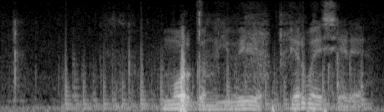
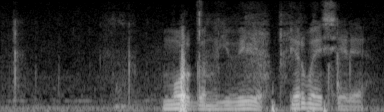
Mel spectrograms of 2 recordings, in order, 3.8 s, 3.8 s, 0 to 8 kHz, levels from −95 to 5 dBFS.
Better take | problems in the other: second | background sound (Strum); 11 dB below the speech

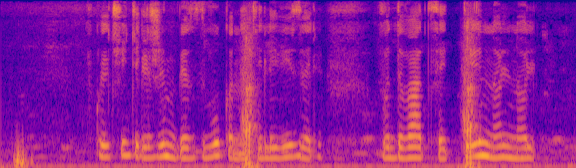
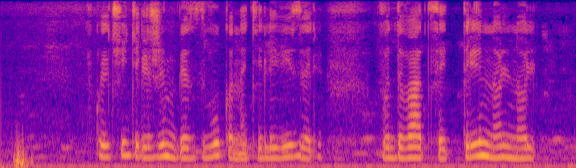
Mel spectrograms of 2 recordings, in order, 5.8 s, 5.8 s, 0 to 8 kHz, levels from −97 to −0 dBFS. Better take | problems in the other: second | background sound (Dog); 4 dB below the speech

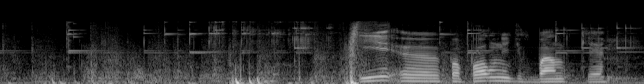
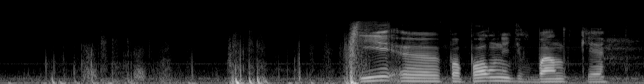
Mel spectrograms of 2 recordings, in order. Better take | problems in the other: second | background sound (Chink, clink + Walk, footsteps); 14 dB below the speech

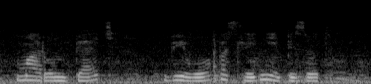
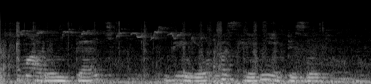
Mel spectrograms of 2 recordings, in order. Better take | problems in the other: first | background sound (Dog); 10 dB below the speech // room echo; dies away in 0.4 s

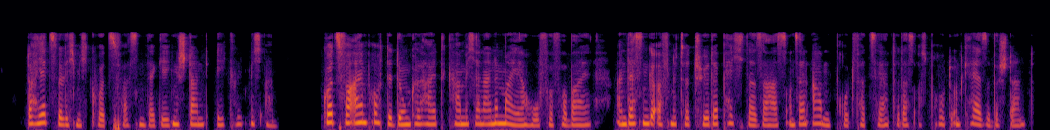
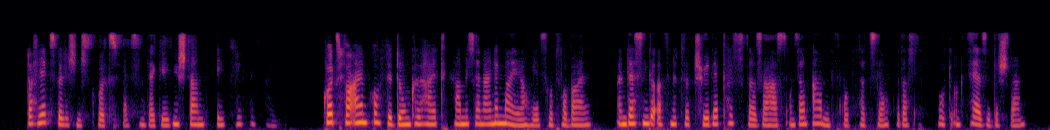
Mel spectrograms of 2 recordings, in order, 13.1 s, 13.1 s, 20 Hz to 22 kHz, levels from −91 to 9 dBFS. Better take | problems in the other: first | noise reduction (neural mask model DeepFilterNet 3)

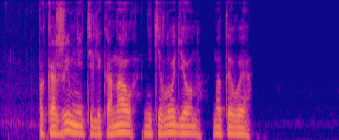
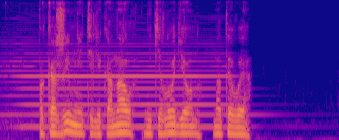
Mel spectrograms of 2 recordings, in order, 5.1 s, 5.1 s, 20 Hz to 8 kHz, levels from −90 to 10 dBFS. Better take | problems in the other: first | background sound (Bowed string instrument); 11 dB below the speech

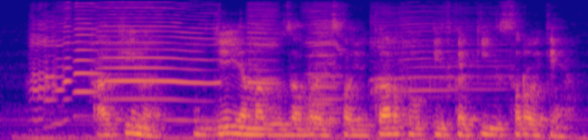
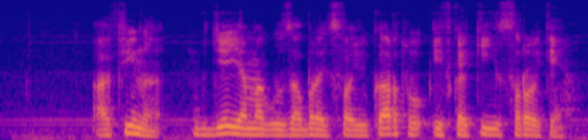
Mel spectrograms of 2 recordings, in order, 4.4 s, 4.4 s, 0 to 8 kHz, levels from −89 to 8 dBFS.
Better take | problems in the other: second | background sound (Harmonica); 8 dB below the speech // room echo; dies away in 0.3 s

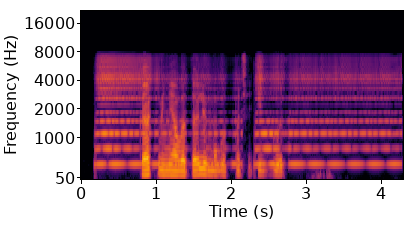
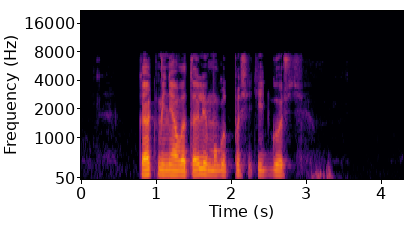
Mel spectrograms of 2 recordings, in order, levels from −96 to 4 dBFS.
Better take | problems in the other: second | noise reduction (neural mask model RNNoise)

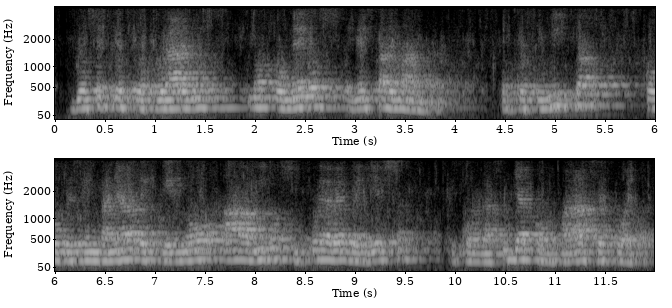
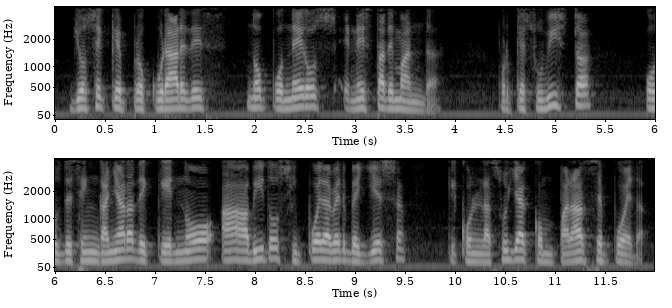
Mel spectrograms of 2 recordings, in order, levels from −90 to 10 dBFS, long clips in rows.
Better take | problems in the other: second | noise reduction (neural separator model SepFormer DNS4)

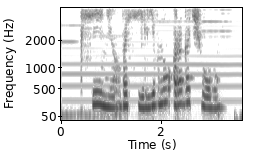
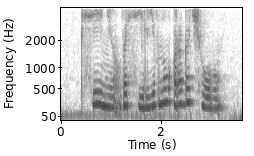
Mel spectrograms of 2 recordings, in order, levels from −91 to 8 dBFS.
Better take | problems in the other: second | noise reduction (classical method spectral subtraction)

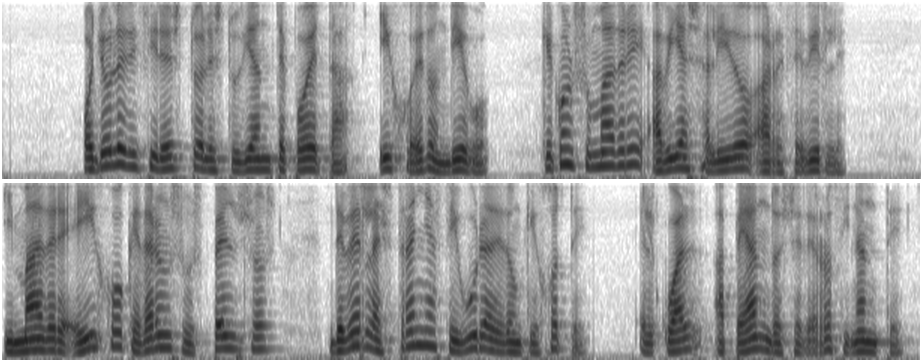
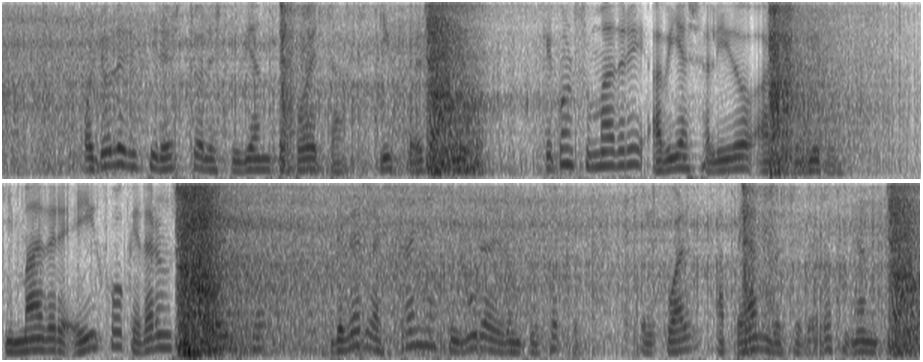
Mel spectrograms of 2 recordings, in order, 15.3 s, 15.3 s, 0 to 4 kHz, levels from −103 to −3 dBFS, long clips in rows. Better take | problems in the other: first | background sound (Hiss); 3 dB above the speech

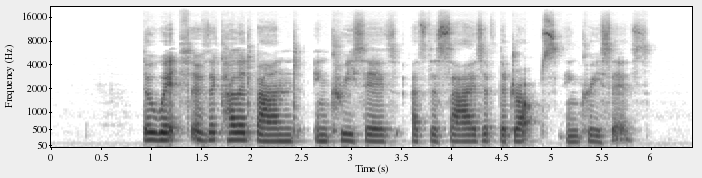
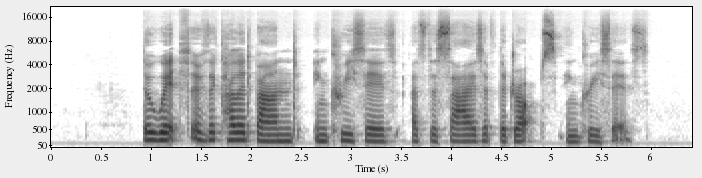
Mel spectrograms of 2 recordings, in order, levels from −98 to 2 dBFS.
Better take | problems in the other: second | room echo; dies away in 0.2 s

